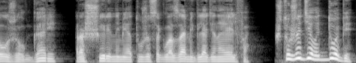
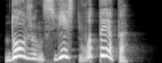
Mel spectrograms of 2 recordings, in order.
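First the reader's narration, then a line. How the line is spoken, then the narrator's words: Squeaky elf. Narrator (Russian): пискнул эльф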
